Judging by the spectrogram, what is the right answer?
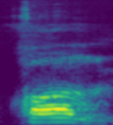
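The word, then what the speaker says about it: comb: अभ्यास भी करें बी से साइलेंट जहां बी साइलेंट होगा मैं बता रहा हूं सी ओ एम बी कोम कोम माने कंघा एल ए एम B lump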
